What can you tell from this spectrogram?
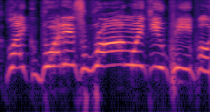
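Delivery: real exasperated yell at critics; angry shout. Real, not acted. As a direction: yell it out, fed up and furious. Ranting at detractors on stream.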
